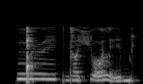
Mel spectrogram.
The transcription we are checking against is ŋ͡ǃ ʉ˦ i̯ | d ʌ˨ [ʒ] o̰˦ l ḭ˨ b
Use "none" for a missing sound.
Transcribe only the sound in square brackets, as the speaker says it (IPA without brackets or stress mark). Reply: ç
